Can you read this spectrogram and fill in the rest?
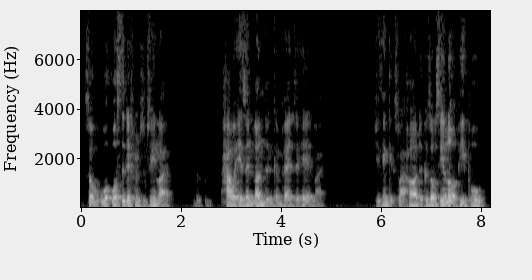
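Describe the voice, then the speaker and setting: A man with a somewhat low voice puts long, wandering questions to the guests. He sits back from the mic in a roomy room. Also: lively intonation, brisk, mellow, recorded from a distance, a little hiss or hum. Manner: rambling, probing questions. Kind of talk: casual group chat.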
